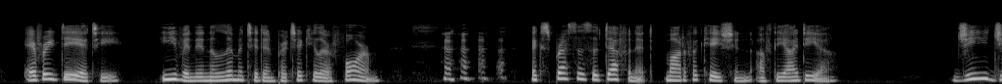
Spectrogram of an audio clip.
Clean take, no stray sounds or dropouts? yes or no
no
